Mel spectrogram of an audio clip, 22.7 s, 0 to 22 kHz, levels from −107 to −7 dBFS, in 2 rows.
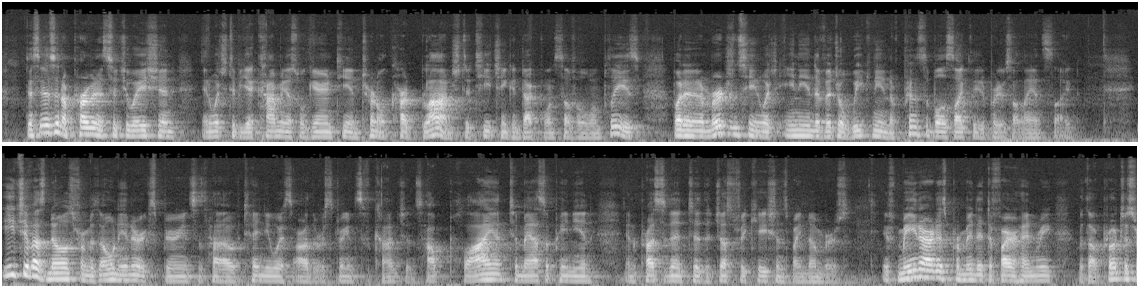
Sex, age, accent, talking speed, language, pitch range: male, 40-59, American, 205 wpm, English, 90-120 Hz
